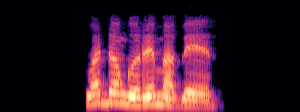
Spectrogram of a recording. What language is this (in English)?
Luo (Kenya and Tanzania)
